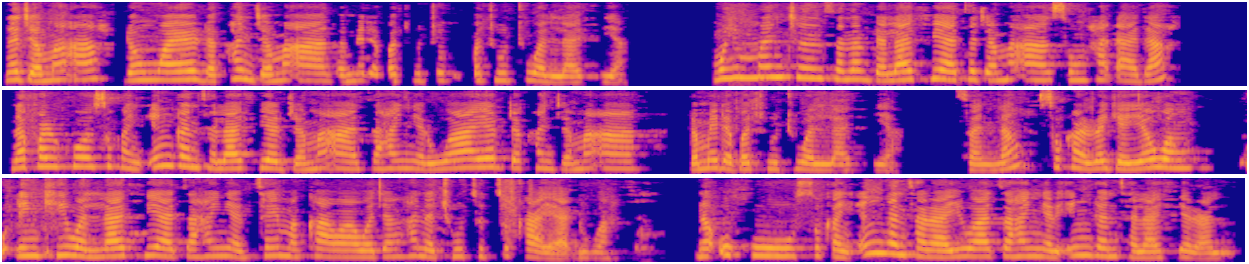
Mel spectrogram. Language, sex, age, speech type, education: Hausa, female, 30-45, spontaneous, primary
